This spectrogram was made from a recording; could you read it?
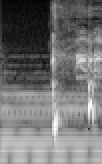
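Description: A cat meows once or twice over a steady low background hum, with a short breathy burst before a higher, drawn-out tonal cry.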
